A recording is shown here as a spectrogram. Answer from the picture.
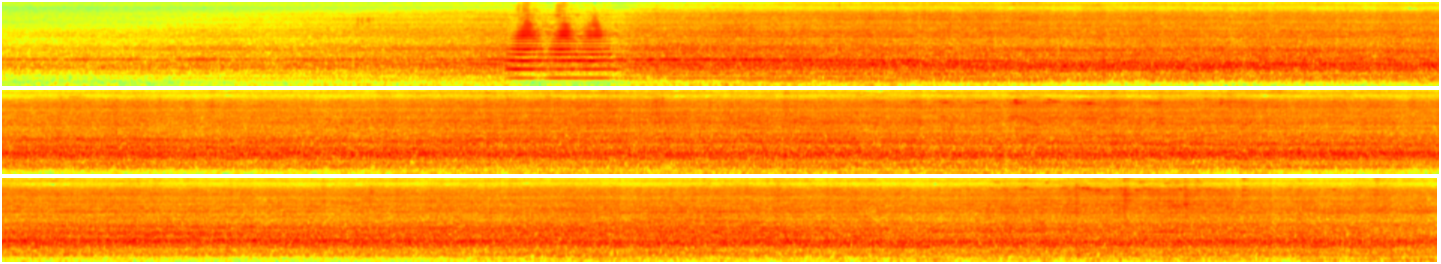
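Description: A freight train approaches and the locomotive sounds a brief horn blast about three and a half seconds in. A long string of empty flat wagons then rolls past close by, making a steady, loud noise of wheels on rail.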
